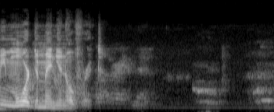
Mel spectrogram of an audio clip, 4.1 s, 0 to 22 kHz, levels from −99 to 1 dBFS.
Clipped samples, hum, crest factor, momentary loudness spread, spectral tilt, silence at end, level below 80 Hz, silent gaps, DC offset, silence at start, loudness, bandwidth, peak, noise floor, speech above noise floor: under 0.1%; none; 24 dB; 17 LU; -2.5 dB/octave; 0.05 s; -86 dBFS; none; under 0.1%; 0 s; -24 LUFS; 13 kHz; -6 dBFS; -69 dBFS; 43 dB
